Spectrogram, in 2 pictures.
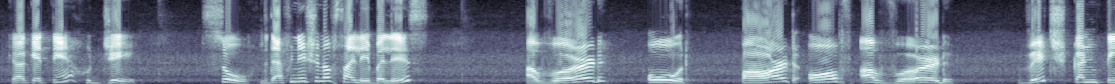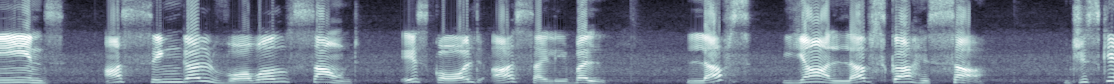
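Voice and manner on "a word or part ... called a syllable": slow dictation. Shown as a demonstration. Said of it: "teacher slowly gives definition".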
